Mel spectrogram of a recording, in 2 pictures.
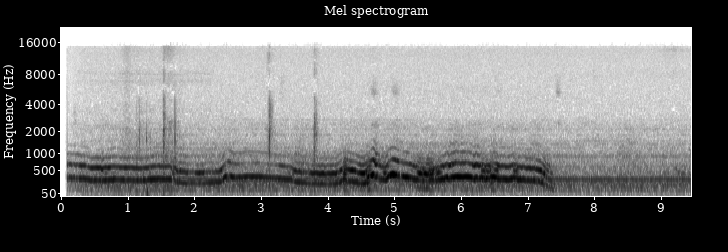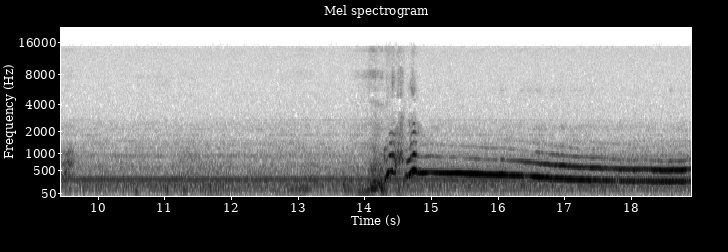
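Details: Pit bull howling in his sleep indoors; long, wavering, tonal howls slide up and down, then a quiet stretch, then another long drawn-out howl that slowly falls in pitch, over a steady electrical hum.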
